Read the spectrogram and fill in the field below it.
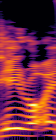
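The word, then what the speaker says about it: יראה: could be pronounced as Yir'eh, see. It could be pronounced as is the correct way of pronouncing it, and that is Yeira'eh, is to be seen.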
